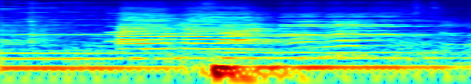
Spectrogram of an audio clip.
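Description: Live ensemble music: long held low bass notes, a new one entering about a second in, under a higher wavering melodic line.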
